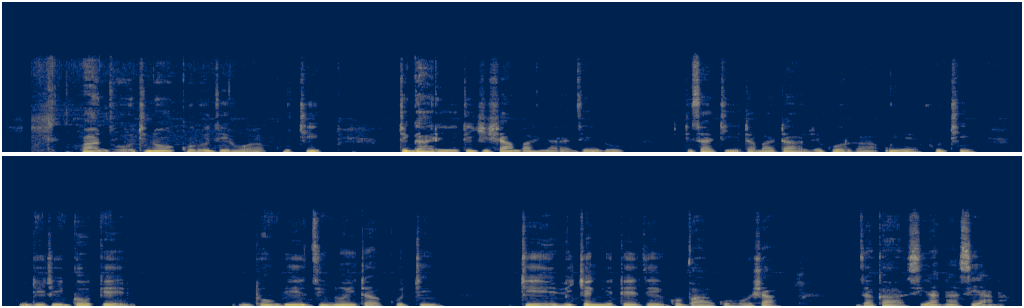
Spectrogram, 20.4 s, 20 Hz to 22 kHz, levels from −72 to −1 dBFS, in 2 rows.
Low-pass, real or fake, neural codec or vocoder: 14.4 kHz; real; none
